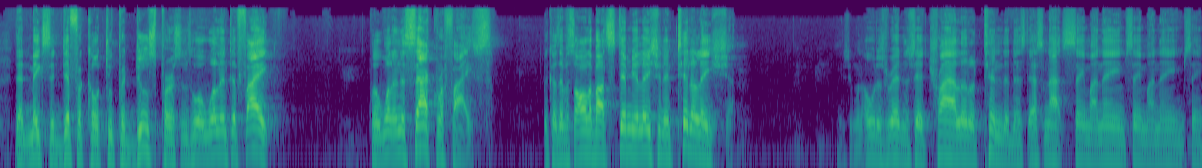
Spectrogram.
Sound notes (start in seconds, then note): none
